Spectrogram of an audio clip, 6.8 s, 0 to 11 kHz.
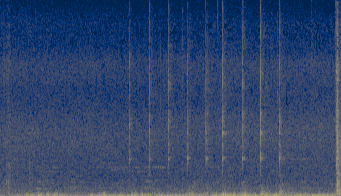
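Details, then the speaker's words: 1990 Camaro RS, first start attempt after sitting 12–13 years with new fuel pump and sending unit: long cranking with sporadic sharp pops, never running; firing order wrong from swapped plug wires (3 and 5), later corrected. "dude the hell don't sound good I don't know if I can do this"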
